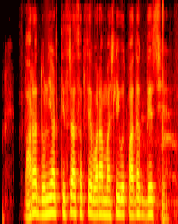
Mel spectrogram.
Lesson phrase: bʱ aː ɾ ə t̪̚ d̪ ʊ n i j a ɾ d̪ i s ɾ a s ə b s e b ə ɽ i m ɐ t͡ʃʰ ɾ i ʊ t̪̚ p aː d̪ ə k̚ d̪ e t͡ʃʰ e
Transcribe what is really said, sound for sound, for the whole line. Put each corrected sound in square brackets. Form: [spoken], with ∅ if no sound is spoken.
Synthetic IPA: bʱ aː ɾ ə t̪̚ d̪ ʊ n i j a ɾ [t̪] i s ɾ a s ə b s e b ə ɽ [a] m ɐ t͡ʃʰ [l] i ʊ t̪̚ p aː d̪ ə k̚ d̪ e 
